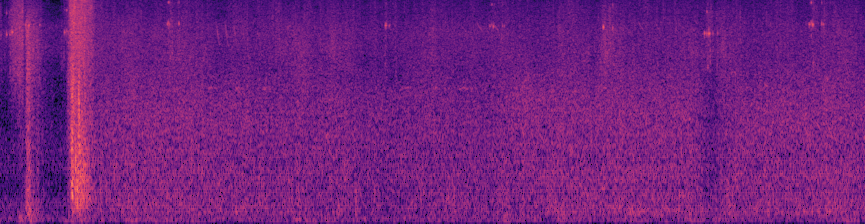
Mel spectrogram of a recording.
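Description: Wind rushes steadily past during a glide.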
